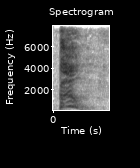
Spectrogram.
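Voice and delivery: high-pitched "boom" sound effect; imitated kick boom. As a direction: punch out a cartoon impact.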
